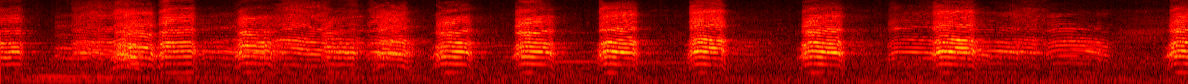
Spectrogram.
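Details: Australian ravens in a Sydney street in July, a flock of fifteen or more circling a dying, possibly car-struck raven and calling in distress: harsh, drawn-out nasal caws with wavering, descending ends, given in overlapping bursts about every second.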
